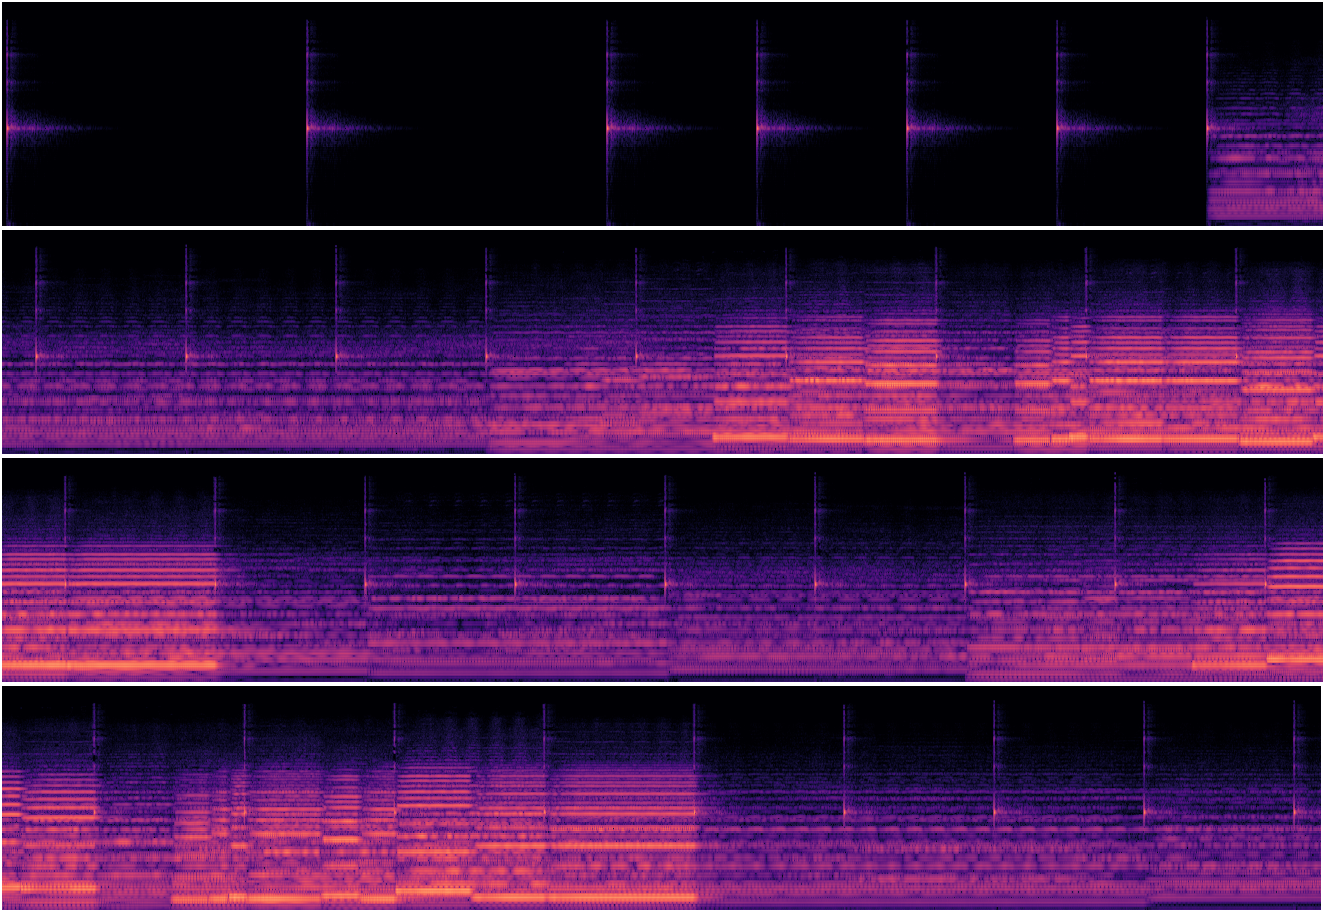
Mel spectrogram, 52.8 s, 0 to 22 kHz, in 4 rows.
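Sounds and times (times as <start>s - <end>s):
alto flute playing a flute orchestra part for practice tracks: 12.2s - 52.8s.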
